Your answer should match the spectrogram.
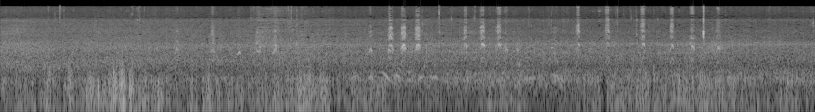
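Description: Gulls giving many short, sharp calls over a pond, mostly in the middle of the stretch, above a steady low rumble of wind on the microphone.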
